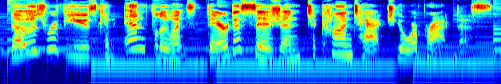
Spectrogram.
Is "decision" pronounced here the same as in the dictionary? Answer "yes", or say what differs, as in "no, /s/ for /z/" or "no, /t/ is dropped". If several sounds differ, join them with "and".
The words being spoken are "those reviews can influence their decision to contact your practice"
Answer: yes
